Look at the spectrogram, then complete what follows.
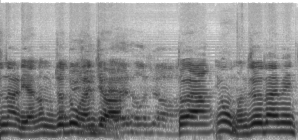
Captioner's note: was snickering too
